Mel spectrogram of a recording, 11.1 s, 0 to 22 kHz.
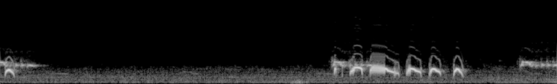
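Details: Local spotted dove (derkuku, tekukur) singing in the kuk 3 style: a soft mid-pitched coo opens, then after a quiet pause a run of about six rounded, arching coo notes, ending with another drawn coo.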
